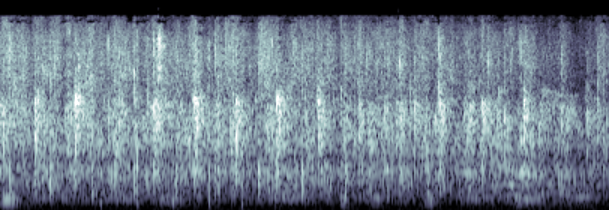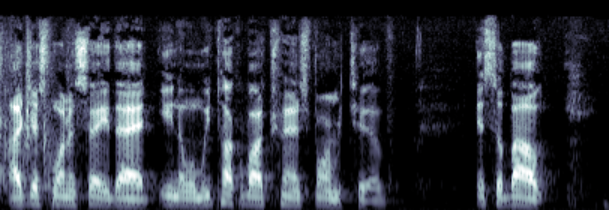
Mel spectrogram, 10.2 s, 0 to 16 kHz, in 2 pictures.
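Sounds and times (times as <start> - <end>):
audience applause of many hands clapping: 0.0 - 5.6
speech: 5.2 - 8.4, 9.0 - 9.7.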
